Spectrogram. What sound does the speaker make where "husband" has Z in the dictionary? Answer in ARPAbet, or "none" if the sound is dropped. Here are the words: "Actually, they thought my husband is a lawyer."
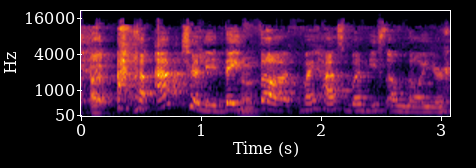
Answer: S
